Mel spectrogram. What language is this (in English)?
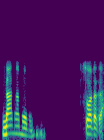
Gujarati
